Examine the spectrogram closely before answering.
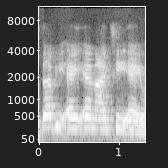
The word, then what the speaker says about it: Juanita: So, like, Juanita is Wanita, right?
